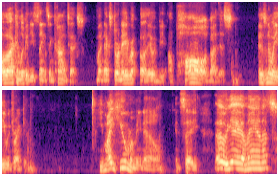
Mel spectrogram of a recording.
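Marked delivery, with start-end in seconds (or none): 9.8-11.0 put-on Mississippi accent, higher. Imitating a next-door neighbor from Mississippi politely praising a beer: imitating neighbor's Mississippi accent. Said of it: "however his accent goes".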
